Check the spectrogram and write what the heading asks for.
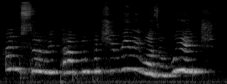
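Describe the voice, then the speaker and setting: A woman voicing an eager, childlike little red chicken who pleads and bursts in excitedly, in a storybook reading. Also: very high-pitched, quick pace, echoey room, voice pushed up. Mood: apologetic, pleading.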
